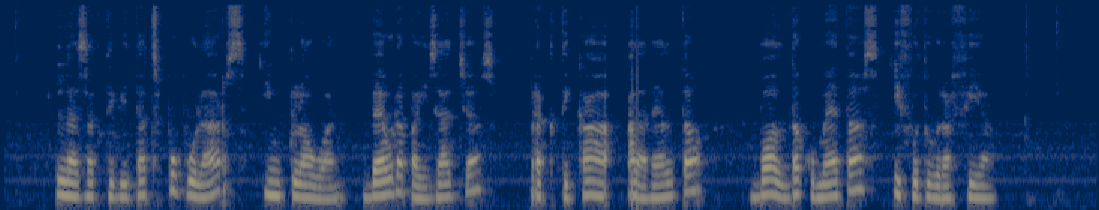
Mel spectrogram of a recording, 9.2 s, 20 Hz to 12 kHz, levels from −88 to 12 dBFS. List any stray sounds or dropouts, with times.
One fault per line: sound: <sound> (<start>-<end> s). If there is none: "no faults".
no faults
